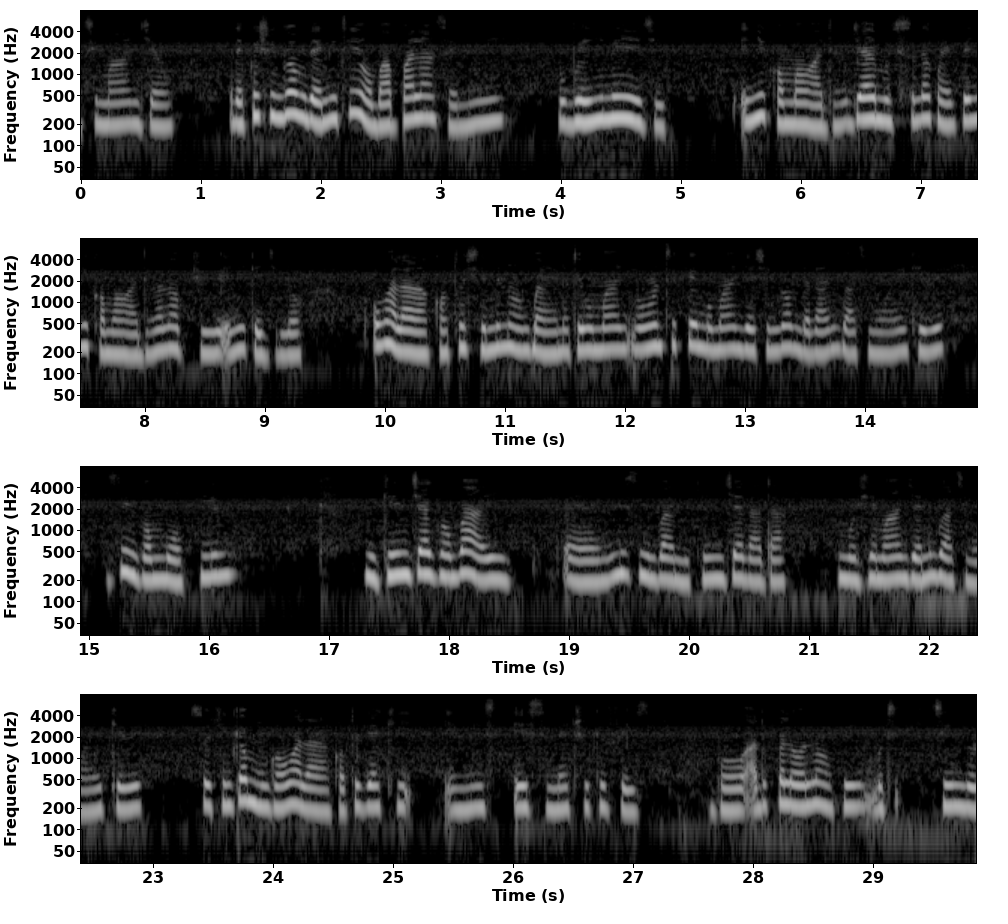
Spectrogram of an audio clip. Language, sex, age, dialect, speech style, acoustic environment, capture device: Yoruba, female, 25-34, Nigeria - Lagos Yoruba, relaxed, appliances, mobile / Linux / Chrome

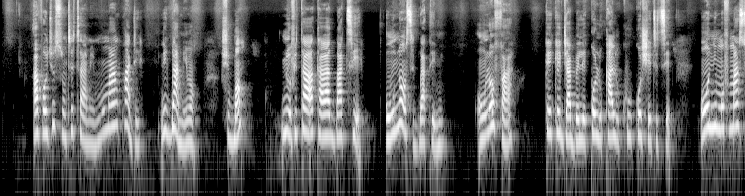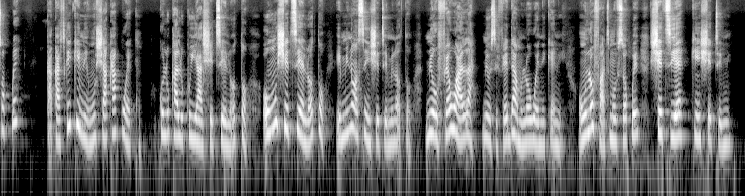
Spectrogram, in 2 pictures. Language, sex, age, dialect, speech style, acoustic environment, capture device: Yoruba, female, 25-34, Nigeria - Ibadan, relaxed; focused, nature; silence; appliances, mobile / Linux / Chrome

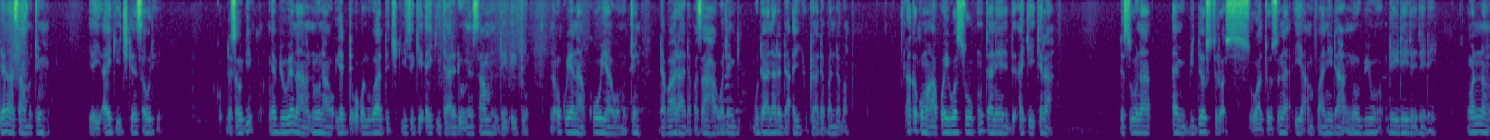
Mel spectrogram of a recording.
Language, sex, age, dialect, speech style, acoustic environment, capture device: Hausa, male, 25-34, Nigeria - Kano, relaxed, nature, mobile / Linux / Chrome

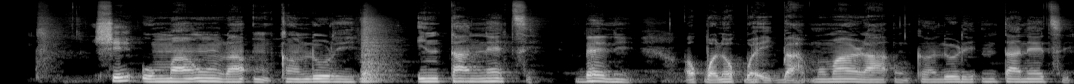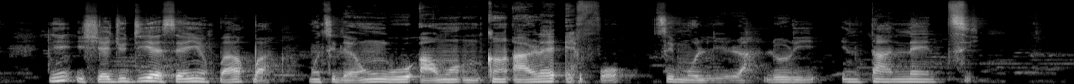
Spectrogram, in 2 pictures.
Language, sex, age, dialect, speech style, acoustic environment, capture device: Yoruba, male, 25-34, Nigeria - Ibadan, focused; stressed; tired; happy, nature; people talking; traffic; appliances, mobile / Linux / Chrome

